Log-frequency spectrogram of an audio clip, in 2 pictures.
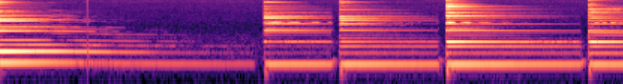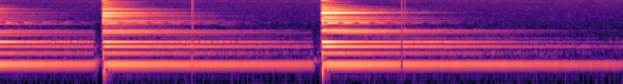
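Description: Acoustic guitar being tuned: one string plucked again and again, about seven times, each note left ringing and fading away. The pitch sags slightly on the first note as the string is adjusted, then holds steady.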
